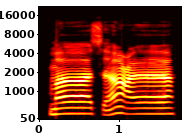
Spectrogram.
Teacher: میم کو بھی ایک سیکنڈ تک کھینچنا ہے، سعی عین کو بھی کھینچنا ہے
